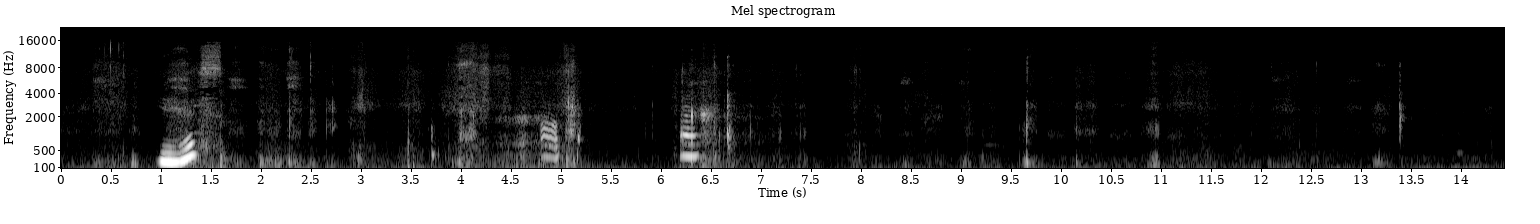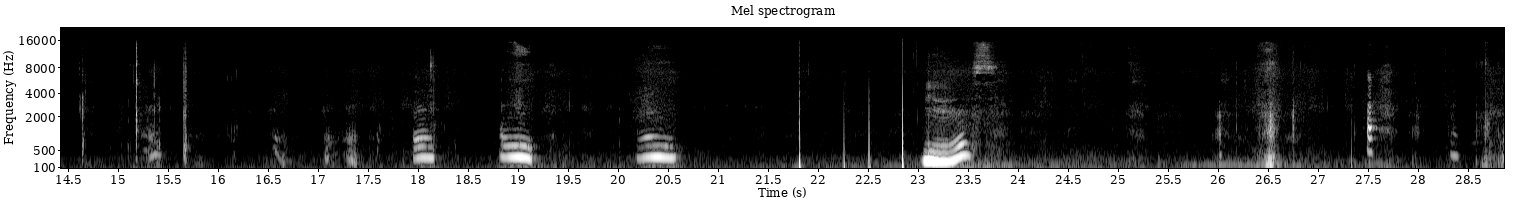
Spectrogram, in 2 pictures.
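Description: A baby coos and babbles softly up close.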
